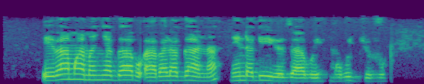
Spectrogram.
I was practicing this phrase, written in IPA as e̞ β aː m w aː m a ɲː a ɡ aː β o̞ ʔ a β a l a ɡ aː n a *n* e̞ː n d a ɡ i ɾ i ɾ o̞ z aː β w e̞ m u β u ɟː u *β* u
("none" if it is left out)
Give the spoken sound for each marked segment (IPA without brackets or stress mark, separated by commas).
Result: n, v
